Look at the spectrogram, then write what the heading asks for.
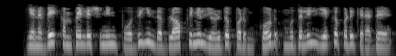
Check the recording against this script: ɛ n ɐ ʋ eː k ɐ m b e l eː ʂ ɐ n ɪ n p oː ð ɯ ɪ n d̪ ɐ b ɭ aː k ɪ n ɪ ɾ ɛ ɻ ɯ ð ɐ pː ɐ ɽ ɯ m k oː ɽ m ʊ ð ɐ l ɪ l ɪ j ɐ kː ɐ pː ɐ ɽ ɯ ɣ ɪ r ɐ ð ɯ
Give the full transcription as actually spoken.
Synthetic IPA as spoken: ɛ n ɐ ʋ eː k ɐ m p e l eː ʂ ɐ n ɪ n p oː ð ɯ ɪ n d̪ ɐ b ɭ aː k ɪ n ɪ l ɛ ɻ ɯ ð ɐ pː ɐ ɽ ɯ m k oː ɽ m ʊ ð ɐ l ɪ l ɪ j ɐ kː ɐ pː ɐ ɽ ɯ ɣ ɪ r ɐ ð ɯ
